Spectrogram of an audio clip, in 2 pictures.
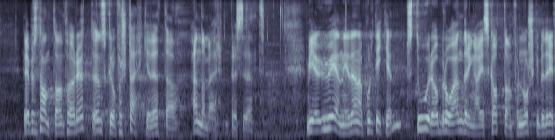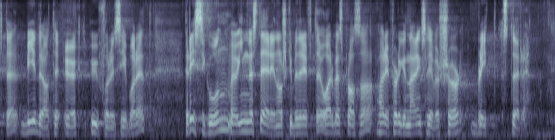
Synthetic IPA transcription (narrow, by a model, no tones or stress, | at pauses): ɾɛpɾəsn̩t̪ɑnt̪ɑnəfɾɔɾœt̪ʰːœnskəɾɔfɔʂʈæɾkəd̪ɛt̪ːɑɛnd̪ɑmæɾpʰɾɛsɪd̪ɛ̰nt̪ | ʋɪæɾʉeːnɪɪd̪ɛnːəpʰʊlɪt̪ʰɪkːənst̪uːɾəɔbɾoːɛnd̪ɾɪŋɑɾɪskɑt̪ːɑnfɔɳɔʂkəbəd̪ɾɪft̪ə̰ɾbiːd̪ɾɑːʈ̪ʰɪlʔøːkt̪ʉːfɔɾʉsiːbɑ̰ːɾhḛːt̪ | ɾɪsɪkʊənʋɛ̰ɔɪnʋɛst̪eːɾəɪnɔʂkəbəd̪ɾɪft̪əɾɔ̰ɑɾbɛɪspʰlɑsɑ̰hɑːɾɪfœlɡənæːɾɪŋsliːʋəʂøːɽblɪt̪ːst̪œɾə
